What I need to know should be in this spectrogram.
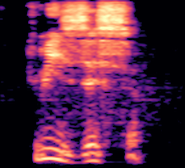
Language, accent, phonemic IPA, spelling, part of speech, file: French, Canada, /kɥi.zis/, cuisisses, verb, LL-Q150 (fra)-cuisisses.wav
- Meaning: second-person singular imperfect subjunctive of cuire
